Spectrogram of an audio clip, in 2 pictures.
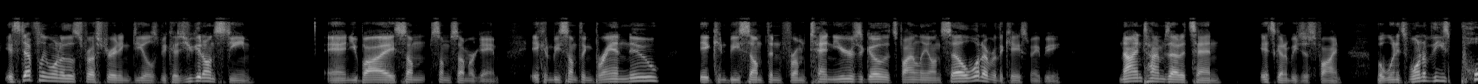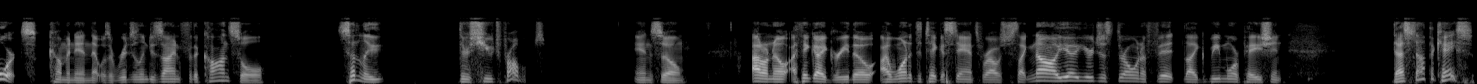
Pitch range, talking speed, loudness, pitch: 105-135 Hz, 220 wpm, -27 LUFS, 115 Hz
